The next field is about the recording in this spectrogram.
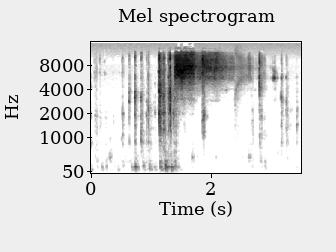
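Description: Typing on a computer keyboard: a quick, irregular run of many light key clicks, fairly faint, with a short burst of denser tapping in the middle.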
